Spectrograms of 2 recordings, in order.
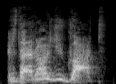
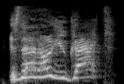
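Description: First: The voice is raspy and rough. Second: The voice is plain and clear.

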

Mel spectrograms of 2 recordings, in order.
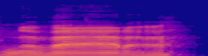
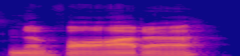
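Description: First: It is said the local Western way. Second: It is said the East Coast way. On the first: The speaker is a local. The speaker calls it right. "instead of Nevada" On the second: The speaker comes from the East Coast. The speaker calls it wrong. "an elite East Coaster that says Nevada"

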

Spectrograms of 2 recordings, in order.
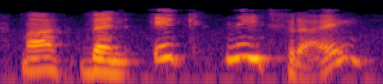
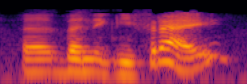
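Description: First: The stress falls on the word ik. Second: The stress falls on the word vrij. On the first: If you are free, then surely I am free too. The speaker calls it right. "moet je de klemtoon goed leggen" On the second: He asks whether he is free at all. The speaker calls it wrong. "het idee is niet van"

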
